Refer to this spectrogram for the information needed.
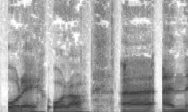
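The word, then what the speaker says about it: Åre: We actually were going to Orea, I think that's how you say it. Basically, it's spelled A-R-E, and it's got the weird circle over the E, or over the A.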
